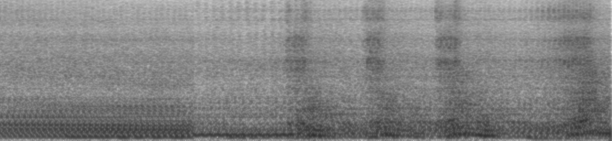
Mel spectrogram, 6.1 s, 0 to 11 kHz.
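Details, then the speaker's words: 1974 Honda CB750 four-cylinder after carb adjustment, in neutral: even, steady idle rising into several clean revs and settling back with no misses; running beautifully, no fuel or oil leaking. "Probably go neutral. Running beautifully. Yeah."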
